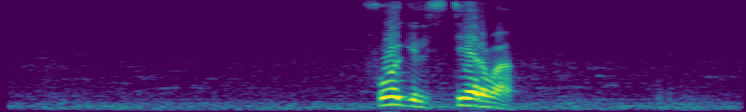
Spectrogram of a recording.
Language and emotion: Russian, angry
